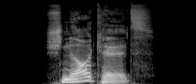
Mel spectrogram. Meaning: genitive singular of Schnörkel
- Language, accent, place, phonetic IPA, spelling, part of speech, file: German, Germany, Berlin, [ˈʃnœʁkl̩s], Schnörkels, noun, De-Schnörkels.ogg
